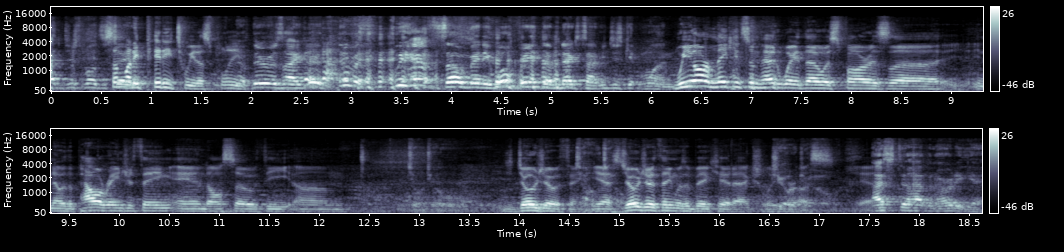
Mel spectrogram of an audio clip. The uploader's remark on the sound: we recorded a special mini-episode at the Koreatown Japanese-English Language exchange group on-site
